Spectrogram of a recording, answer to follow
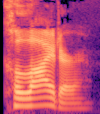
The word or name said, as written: collider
